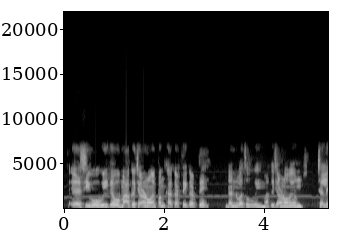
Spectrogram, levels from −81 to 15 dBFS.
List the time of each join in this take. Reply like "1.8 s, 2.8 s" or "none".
none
